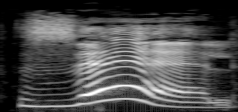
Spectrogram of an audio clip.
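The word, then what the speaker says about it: ذال: And the one that has a dot on top of it is pronounced zal, zal, zal, zal.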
